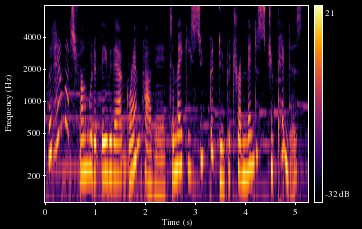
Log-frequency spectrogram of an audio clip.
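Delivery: plain reading voice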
